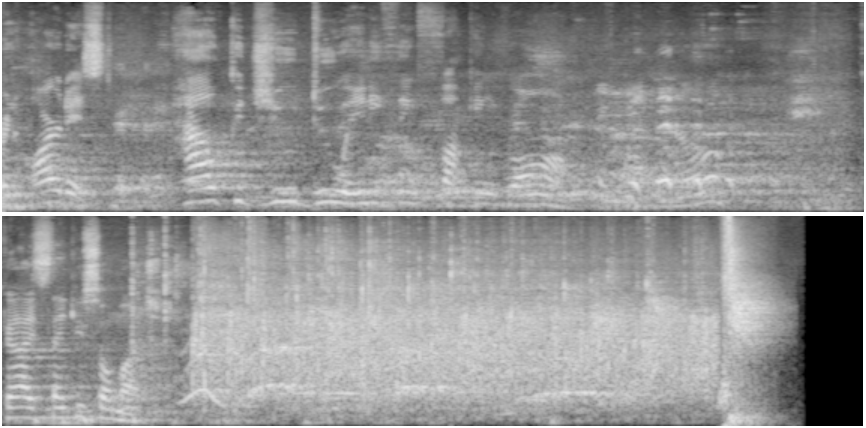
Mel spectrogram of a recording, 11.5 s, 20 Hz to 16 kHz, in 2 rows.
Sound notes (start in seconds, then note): 6.6 clapping; 10.5 slap noise sound effect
